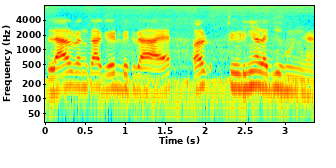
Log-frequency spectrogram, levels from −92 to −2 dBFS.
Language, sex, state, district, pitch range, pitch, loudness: Hindi, male, Madhya Pradesh, Katni, 150-170 Hz, 165 Hz, -17 LUFS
